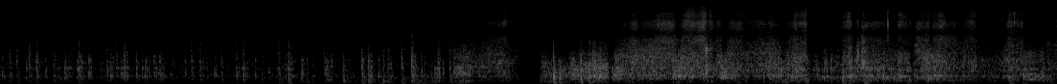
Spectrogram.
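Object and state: Latex balloon.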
